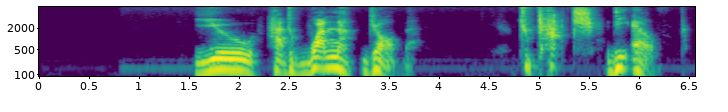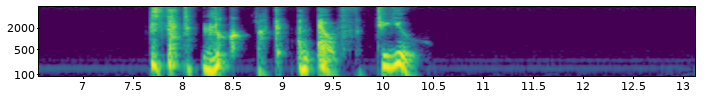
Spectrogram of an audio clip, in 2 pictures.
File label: Character Voice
